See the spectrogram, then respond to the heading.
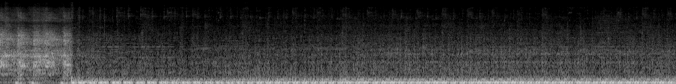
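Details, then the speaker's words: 2002 Ducati Monster 750 after oil change with 3 quarts and AMSOIL filter, cold start on choke, Remus exhausts: starter whirr, quick catch, deep lumpy but steady V-twin idle, no knocks; healthy cold start. "Well, I'm looking at the window, and after those 3 quarts, it looks happy."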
